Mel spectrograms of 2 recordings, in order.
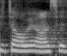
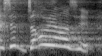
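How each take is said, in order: First: Said in the usual way. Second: High, loud angry yell; furious shout. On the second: Acted. Lakshmi screams at Lily to leave her room, furious high shout. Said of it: "बहुत ज़ोर से चिल्लाती है".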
